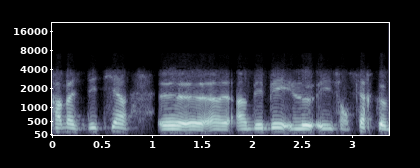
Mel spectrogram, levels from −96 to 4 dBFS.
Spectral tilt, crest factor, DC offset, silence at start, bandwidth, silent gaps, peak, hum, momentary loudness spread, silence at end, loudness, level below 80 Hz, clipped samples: -9.5 dB/octave; 14 dB; under 0.1%; 0 s; 4 kHz; none; -4 dBFS; none; 9 LU; 0 s; -18 LUFS; -68 dBFS; under 0.1%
